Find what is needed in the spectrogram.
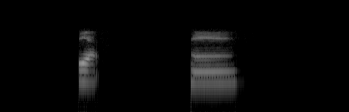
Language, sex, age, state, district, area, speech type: Santali, female, 18-30, West Bengal, Uttar Dinajpur, rural, conversation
